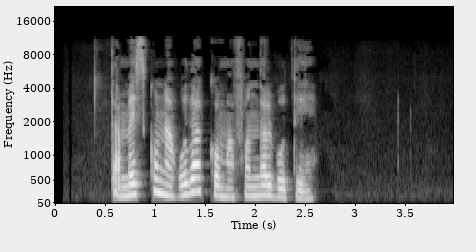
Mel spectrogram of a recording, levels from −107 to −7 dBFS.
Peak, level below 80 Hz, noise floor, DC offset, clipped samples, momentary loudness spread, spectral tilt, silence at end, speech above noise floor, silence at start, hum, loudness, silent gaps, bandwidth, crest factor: -4 dBFS; -74 dBFS; -72 dBFS; under 0.1%; under 0.1%; 12 LU; -5.5 dB/octave; 1.4 s; 52 dB; 0.55 s; none; -21 LUFS; none; 11.5 kHz; 20 dB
